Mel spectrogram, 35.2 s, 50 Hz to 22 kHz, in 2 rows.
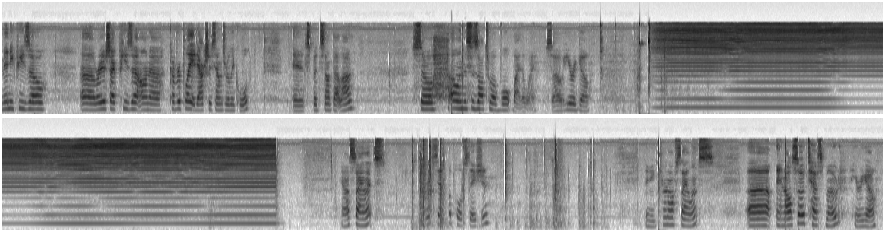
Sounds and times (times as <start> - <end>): Speech: 0.0 - 0.9, 1.6 - 5.0, 5.8 - 7.1, 8.2 - 11.8, 24.4 - 25.3, 26.0 - 27.4, 30.5 - 31.9, 32.5 - 35.2
Inside, small room: 0.0 - 35.2
Fire alarm: 12.8 - 23.2.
